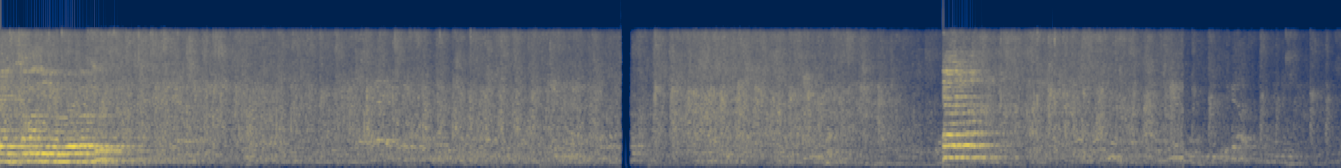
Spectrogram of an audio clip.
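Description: People chatter in a crowd indoors.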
